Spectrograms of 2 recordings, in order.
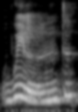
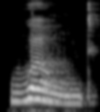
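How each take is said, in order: First: The vowel is a short i sound. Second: The vowel is an o diphthong. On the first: The speaker calls it wrong. "we won't say they will, willn't" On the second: The speaker calls it right. "we say they won't with the uh, with the diphthong o"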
